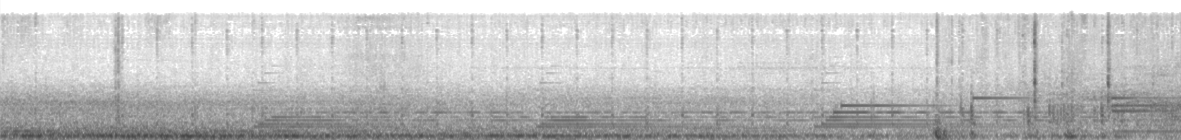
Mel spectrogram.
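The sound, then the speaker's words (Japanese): Steady road noise from inside a car being driven, a low continuous rumble with a few faint clicks and no talking. “ちょっと冷静に運転するんで、しばし黙ります”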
